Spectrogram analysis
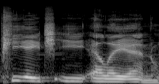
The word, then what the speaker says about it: Phelan: It's spelled P-H-E-L-A-N. Why it's pronounced Phelan, I don't know.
